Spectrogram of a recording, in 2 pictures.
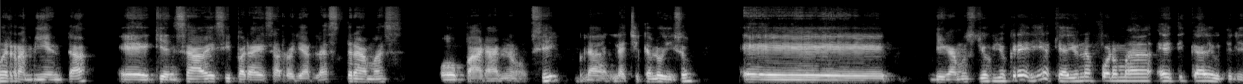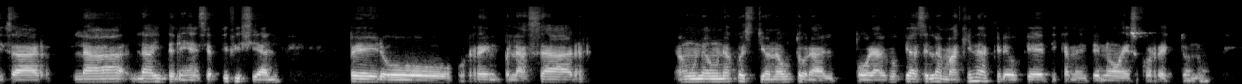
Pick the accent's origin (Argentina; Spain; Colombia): Colombia; por qué somos como somos los colombianos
